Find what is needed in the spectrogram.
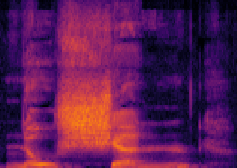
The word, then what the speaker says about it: notion: e atenção à pronúncia de Notion, ok? Frequentemente palavras terminadas em T-I-O-N, esse T tem esse som de X ou SH, shun, shun, ok?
